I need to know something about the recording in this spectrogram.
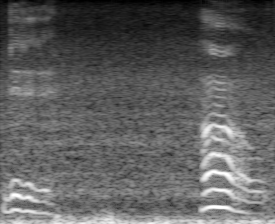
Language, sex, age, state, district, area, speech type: Urdu, male, 18-30, Bihar, Madhubani, rural, spontaneous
